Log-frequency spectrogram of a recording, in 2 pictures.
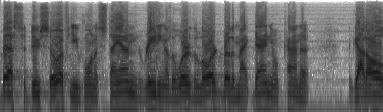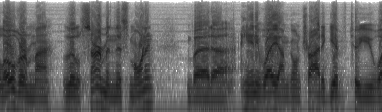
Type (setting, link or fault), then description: setting, large echoing room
